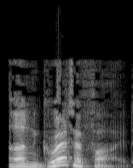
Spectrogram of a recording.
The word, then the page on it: ungratified: British English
